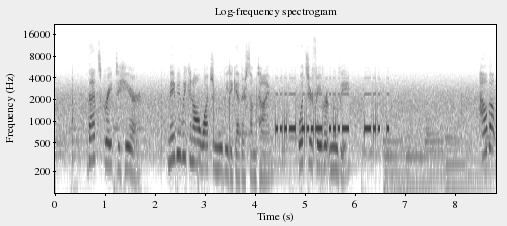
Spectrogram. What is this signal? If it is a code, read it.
Morse code, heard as a keyed tone, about 27 wpm, 790 Hz, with static crashes. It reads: VVV DE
